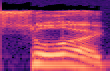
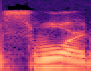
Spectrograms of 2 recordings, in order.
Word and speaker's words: sword: fools pronouncing sword its sword you don't say the W and you were like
